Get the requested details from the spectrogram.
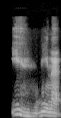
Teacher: Ihdina, tetap ada getaran dari makhrajnya karena nafas yang keluar lebih banyak walaupun dua pita suara terbuka tetap ada getaran sedikit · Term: huruf ha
